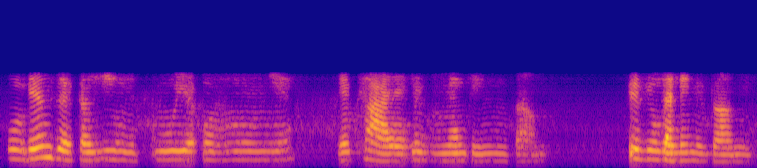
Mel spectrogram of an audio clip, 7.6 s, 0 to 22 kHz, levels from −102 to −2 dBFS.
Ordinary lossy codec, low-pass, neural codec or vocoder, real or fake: none; 3.6 kHz; codec, 24 kHz, 0.9 kbps, WavTokenizer, medium music audio release; fake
